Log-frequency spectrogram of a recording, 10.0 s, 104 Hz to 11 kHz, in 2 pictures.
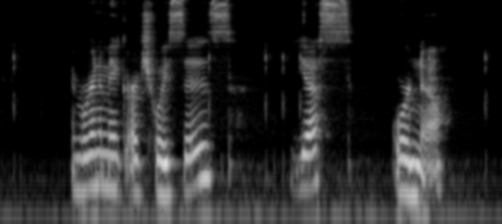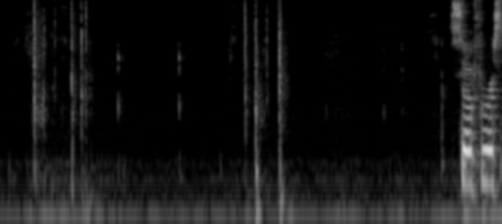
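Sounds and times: faint steady hum: 0.0 - 10.0
typing on computer keyboard: 5.3 - 6.0, 7.4 - 8.0.

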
